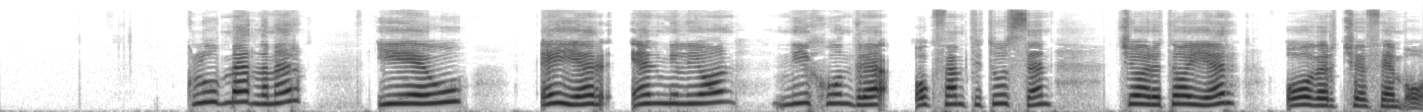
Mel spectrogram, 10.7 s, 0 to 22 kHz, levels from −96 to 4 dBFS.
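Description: From start to finish the speech carries plainly audible HE-AAC compression damage. The treble is not real. It has been rebuilt by copying lower bands upward and shaping them with a rough envelope. The copied harmonics do not line up with the true ones. So s sounds come out gritty and metallic. Nothing survives above about 14.9 kHz. The synthetic top fits a low bitrate near 20 kbps, which is the likely cause.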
